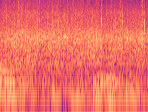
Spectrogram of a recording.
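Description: Loud, steady applause from a crowd at a Catholic youth congress during a festival, continuous clapping throughout with no talk over it.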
